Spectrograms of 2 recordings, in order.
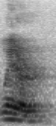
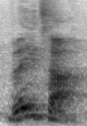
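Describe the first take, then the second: First: The T is pronounced like a soft D. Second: The T is pronounced as a crisp T. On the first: The speaker calls it wrong. "not a D" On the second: The speaker calls it right. "it has to sound like T"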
